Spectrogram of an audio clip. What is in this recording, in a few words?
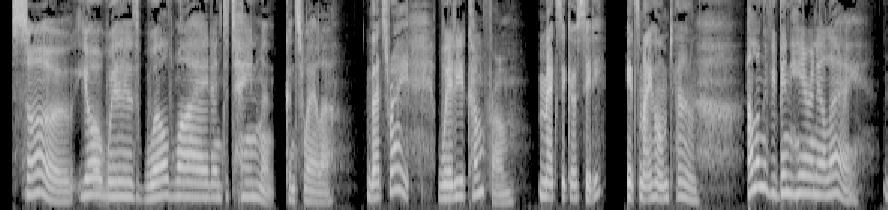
Conversation, listening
